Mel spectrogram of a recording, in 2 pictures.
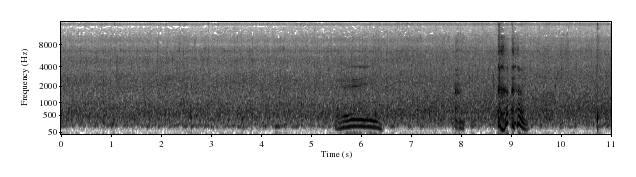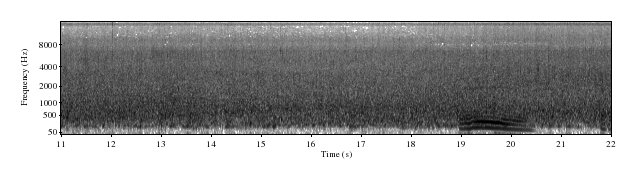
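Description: Shallow mountain river rushing and gurgling over stones, a steady flowing noise. A short vocal sound comes about six seconds in and again near the end, and a brief sharp bump about nine seconds in is the loudest moment.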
